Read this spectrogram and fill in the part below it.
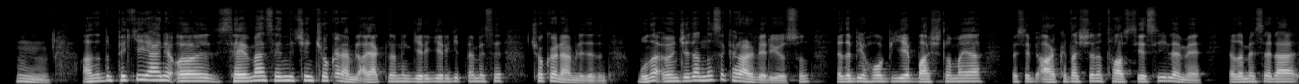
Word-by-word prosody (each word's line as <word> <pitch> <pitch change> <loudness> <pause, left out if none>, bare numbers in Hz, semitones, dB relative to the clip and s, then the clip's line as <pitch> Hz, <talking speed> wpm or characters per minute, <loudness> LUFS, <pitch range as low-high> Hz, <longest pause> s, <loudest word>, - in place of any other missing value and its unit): Hımm. 120 -8 -4 0.3
Anladım. 155 +8 0
Peki, 195 +2 +1
yani, 200 -2 +4
eee, 155 -3 +4
sevmen 155 +7 +4
senin 185 0 +2
için 185 +1 +1
çok 180 -1 -2
önemli 125 -10 +2
ayaklarının 120 +5 0
geri 135 0 +1
geri 140 -1 0
gitmemesi 145 0 -4 0.3
çok 160 0 -2
önemli 105 -10 +2
dedi. 90 -1 -5 0.3
Buna 130 +1 +1
önceden 165 +6 +1
nasıl 200 +3 -2
karar 155 - +3
veriyorsun 105 +4 -2 0.3
ya 130 - 0
da 140 0 +2
bir 150 - +1
hobiye 145 +1 0
başlamaya 140 +3 0 0.3
mesela 130 +1 -5
bir 120 - +2
arkadaşlarının 140 +4 -1
tavsiyesiyle 135 +4 0
mi 100 -4 -2 0.3
ya 120 - -1
da 130 - +2
mesela 130 0 +1
140 Hz, 160 wpm, -21 LUFS, 125-155 Hz, 0.3 s, yani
